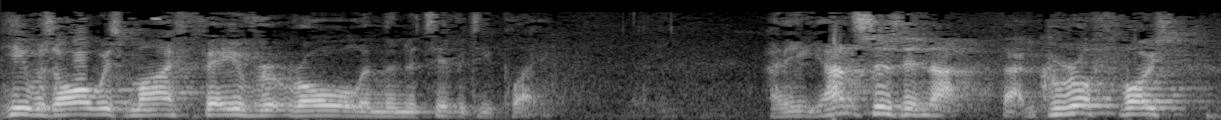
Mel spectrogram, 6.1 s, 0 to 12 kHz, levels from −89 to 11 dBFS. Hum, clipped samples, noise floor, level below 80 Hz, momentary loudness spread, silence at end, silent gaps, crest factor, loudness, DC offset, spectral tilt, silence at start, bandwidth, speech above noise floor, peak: none; under 0.1%; -51 dBFS; -62 dBFS; 16 LU; 0.05 s; none; 16 dB; -16 LUFS; under 0.1%; -4.5 dB/octave; 0 s; 8.8 kHz; 35 dB; 0 dBFS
